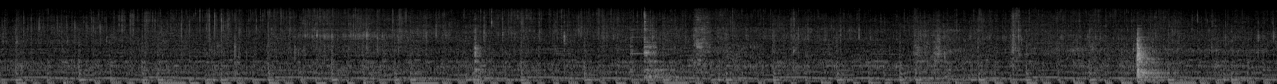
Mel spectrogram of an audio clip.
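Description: Bacon, ham, turkey and sausage sizzling on a hot steel flat-top griddle and in a carbon steel fry pan. A metal spatula clicks and scrapes on the griddle a few times, with a sharper knock near the end.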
